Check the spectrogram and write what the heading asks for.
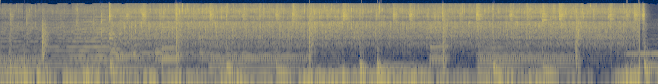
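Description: Chicken, corn and melting cheese sizzling in a cast-iron skillet over a charcoal grill, a steady hiss that starts about a second in, under background music.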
